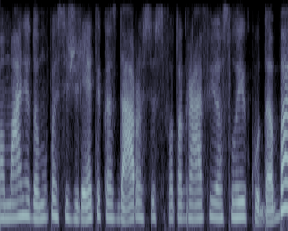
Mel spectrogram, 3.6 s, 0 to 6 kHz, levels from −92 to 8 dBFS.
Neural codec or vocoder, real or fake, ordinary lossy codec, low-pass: none; real; Opus, 16 kbps; 5.4 kHz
